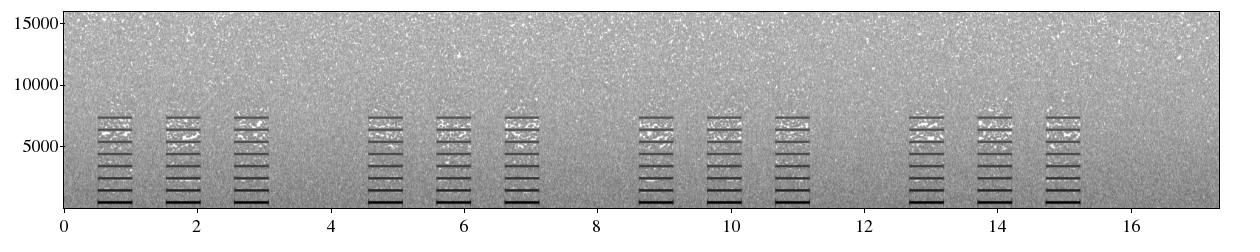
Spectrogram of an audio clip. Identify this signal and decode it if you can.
Alarm pattern, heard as an alarm's beeps, played four times, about 490 Hz. Temporal three. Smoke or fire, evacuate.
